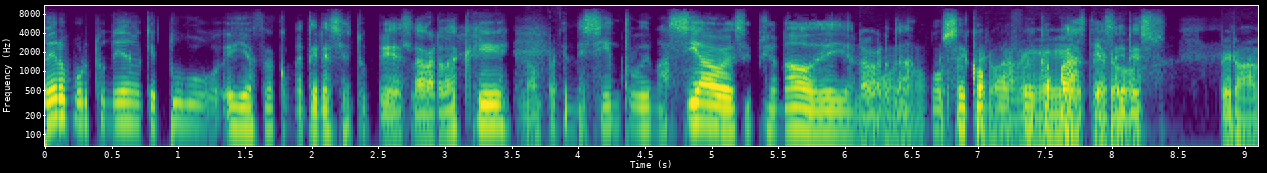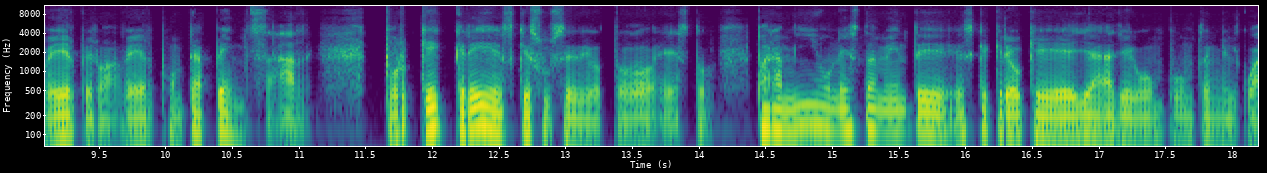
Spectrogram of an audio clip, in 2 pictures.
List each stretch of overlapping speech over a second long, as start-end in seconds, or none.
6.0-8.2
